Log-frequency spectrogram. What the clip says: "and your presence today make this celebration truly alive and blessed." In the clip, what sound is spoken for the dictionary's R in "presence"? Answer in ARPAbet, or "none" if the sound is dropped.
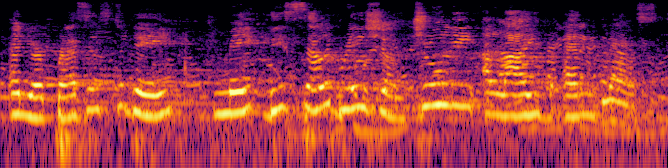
R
